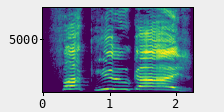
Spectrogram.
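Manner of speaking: long-drawn high, loud taunting holler; yell at full lungs. Retold or imitated. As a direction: holler it across a field, stretching the words. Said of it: "Dave yells at the top of his lungs".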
